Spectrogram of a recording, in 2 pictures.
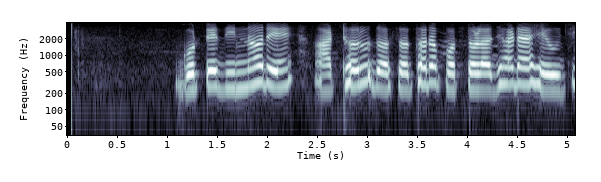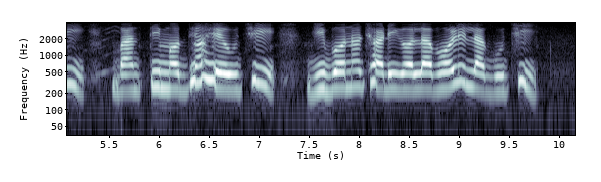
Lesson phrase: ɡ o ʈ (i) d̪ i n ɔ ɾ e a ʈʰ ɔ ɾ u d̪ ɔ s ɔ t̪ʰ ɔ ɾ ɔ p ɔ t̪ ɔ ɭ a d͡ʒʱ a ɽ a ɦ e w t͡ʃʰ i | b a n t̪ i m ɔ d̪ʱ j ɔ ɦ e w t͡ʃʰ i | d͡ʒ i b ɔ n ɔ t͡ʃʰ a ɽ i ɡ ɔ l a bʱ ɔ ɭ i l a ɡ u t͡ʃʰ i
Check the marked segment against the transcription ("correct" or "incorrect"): incorrect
